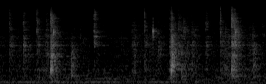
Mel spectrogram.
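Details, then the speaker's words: Shimano 2x12-speed Di2 road/gravel groupset with rear derailleur deliberately misadjusted for demonstration: irregular sharp ticks and rattles while shifting, worse in some gears, as the chain contacts the next cassette cog; rear derailleur misalignment needing adjustment. ">> In some gears more, in some less. >> Very cranky noises. This is not good."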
